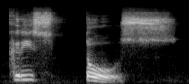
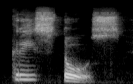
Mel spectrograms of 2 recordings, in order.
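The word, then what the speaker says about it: Χριστός: E o tal ômicron sigma vai formar tos, Cristos. Cristos. Que a palavra é tal qual no português nós pronunciamos tal qual no grego, com exceção do sigma final, tá? Mas o restante da palavra é exatamente igual, ok?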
